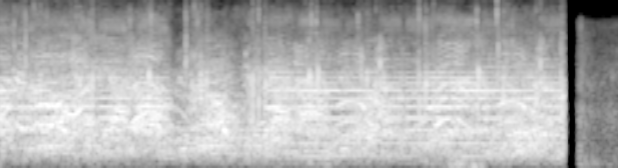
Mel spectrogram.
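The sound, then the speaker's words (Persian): A large crowd of protesters in Isfahan, Iran, shouts slogans in unison, voices rising and falling in loud rhythmic chanting for several seconds before it cuts off abruptly, leaving a brief quieter murmur. “اینجا اصفهانه با مردمی بیدار که دشمنشون رو شناختن و دارن فریاد میزنن.”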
